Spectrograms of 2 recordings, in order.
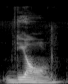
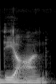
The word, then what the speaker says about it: Dion: Last stream, he told me I keep pronouncing his name too French. I thought it was, like, Dion. Like, the French Dion. Because that is a French name, so. Yeah. Apparently, it's just Dion.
